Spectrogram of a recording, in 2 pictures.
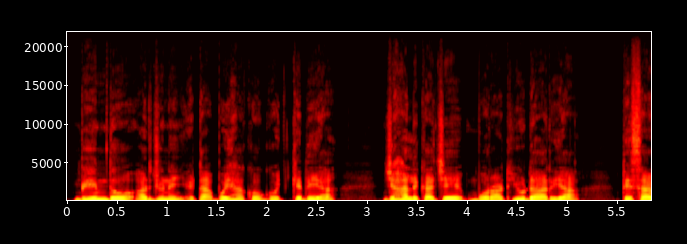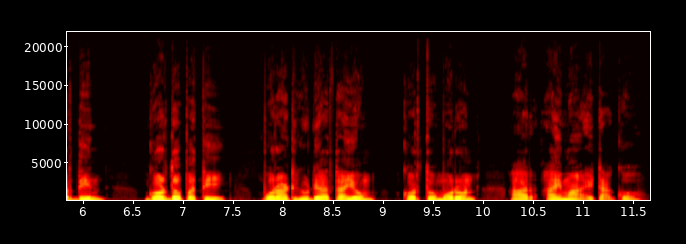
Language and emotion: Santali, neutral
